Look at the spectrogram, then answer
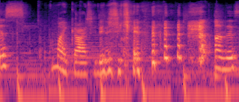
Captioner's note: laughs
